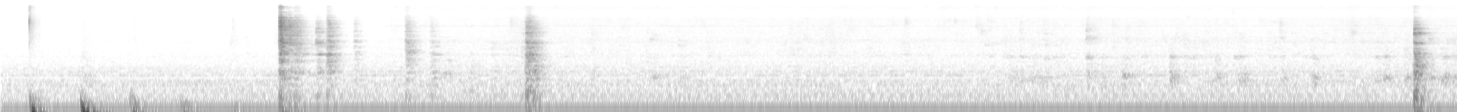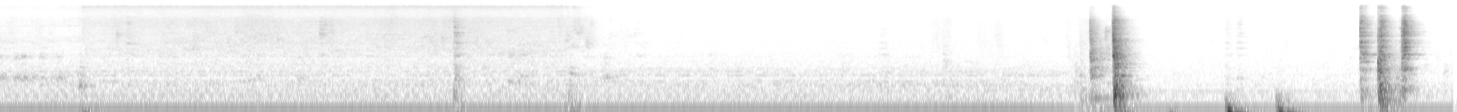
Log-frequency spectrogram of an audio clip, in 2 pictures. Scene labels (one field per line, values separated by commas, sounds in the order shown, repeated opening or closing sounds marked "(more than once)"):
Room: bedroom, bathroom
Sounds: footsteps, cutlery and dishes, running water, door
